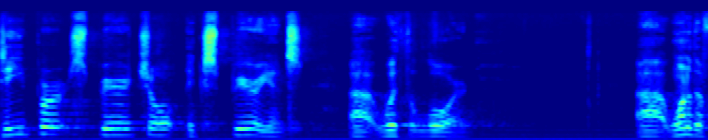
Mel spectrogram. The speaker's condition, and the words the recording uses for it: None; typical speech.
